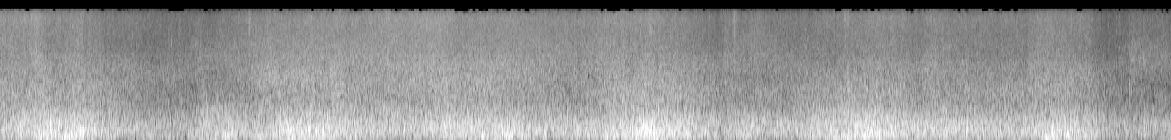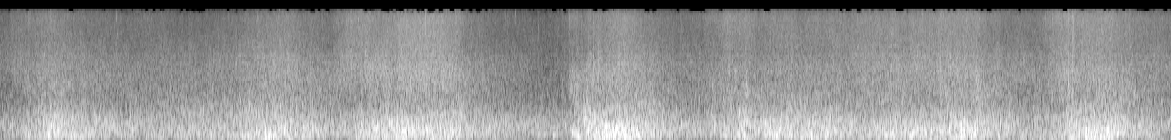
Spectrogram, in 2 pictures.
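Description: Ocean surf: waves washing up and falling back, swelling and fading every two to three seconds.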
